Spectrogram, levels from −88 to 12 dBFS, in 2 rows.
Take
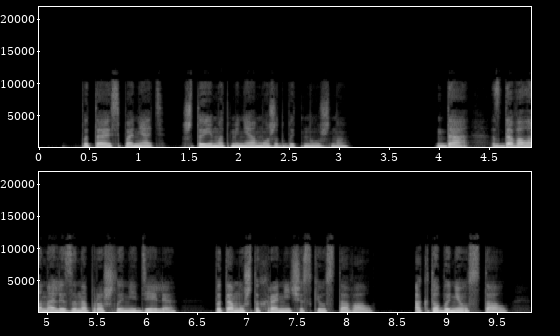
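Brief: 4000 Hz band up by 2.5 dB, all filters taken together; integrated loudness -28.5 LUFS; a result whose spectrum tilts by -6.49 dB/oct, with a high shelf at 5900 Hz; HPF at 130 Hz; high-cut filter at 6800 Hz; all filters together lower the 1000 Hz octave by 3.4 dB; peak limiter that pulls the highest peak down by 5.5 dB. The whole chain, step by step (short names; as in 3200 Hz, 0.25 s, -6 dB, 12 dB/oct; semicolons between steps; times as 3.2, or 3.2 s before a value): HPF 130 Hz; LPF 6800 Hz; bell 1000 Hz -5.5 dB; bell 4000 Hz +5 dB; high shelf 5900 Hz -3 dB; gain -2 dB; limiter -17 dBFS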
